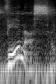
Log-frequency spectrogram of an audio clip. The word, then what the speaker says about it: vienas: Yeah, is it Vienas or Vienna? Vienas. Okay.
